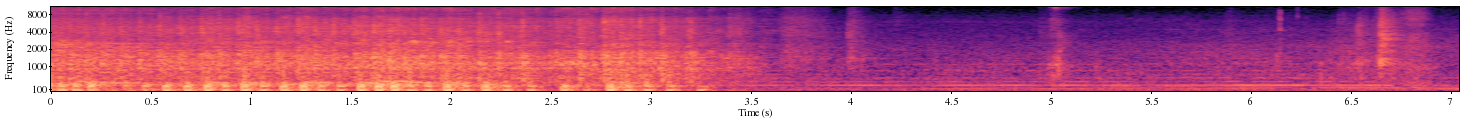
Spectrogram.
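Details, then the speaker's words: 2004 Yamaha TTR125L after carburetor clean and rebuild warming up: fast, fairly even single-cylinder putter for about three seconds then dropping away; nothing leaking, sounds decent. "Everything seems good. Sorry about the noise. Sounds decent."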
